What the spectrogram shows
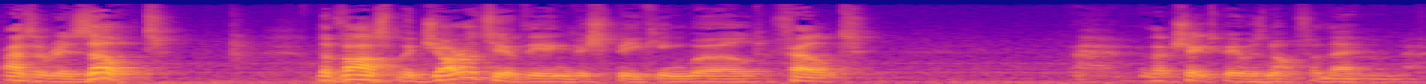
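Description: A man's voice: sits low, lively intonation, normal speed, pauses often, roomy sound. A man giving a public talk to an audience, explaining things and telling anecdotes, with occasional fillers. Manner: explanatory, storytelling, uses fillers. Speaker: festival speaker on language. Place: room with an audience.

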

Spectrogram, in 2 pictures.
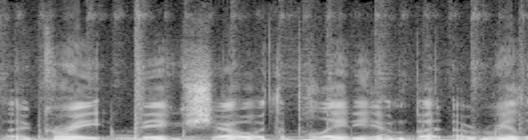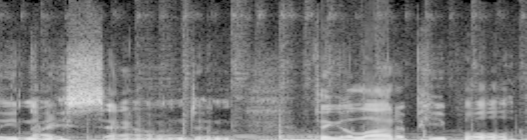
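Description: A hoarse male podcast host speaks in a low, raspy voice. His delivery is casual and conversational, with faint music underneath. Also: flat delivery, moderate pace. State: hoarse after New Year celebrations.

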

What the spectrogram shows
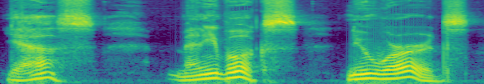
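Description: A man voicing a desperate young male sorcerer student who bargains and shouts words at a monster. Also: mid-range voice, big pitch swings, extremely slow, husky, voice pushed up, exaggerated voice. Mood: pleading. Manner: pleading, then shouting word lists.

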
